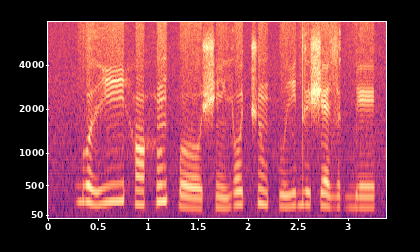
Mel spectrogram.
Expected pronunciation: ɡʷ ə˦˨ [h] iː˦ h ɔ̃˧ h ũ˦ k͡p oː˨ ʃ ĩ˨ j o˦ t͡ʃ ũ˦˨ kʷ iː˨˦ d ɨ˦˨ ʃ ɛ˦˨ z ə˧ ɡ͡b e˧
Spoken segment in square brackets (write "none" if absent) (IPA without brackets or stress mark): ɣ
